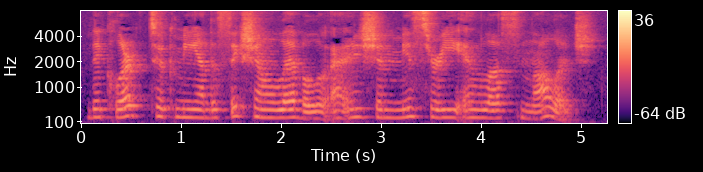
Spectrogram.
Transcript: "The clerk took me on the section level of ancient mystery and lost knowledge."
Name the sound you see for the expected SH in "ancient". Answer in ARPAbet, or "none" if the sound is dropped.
SH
